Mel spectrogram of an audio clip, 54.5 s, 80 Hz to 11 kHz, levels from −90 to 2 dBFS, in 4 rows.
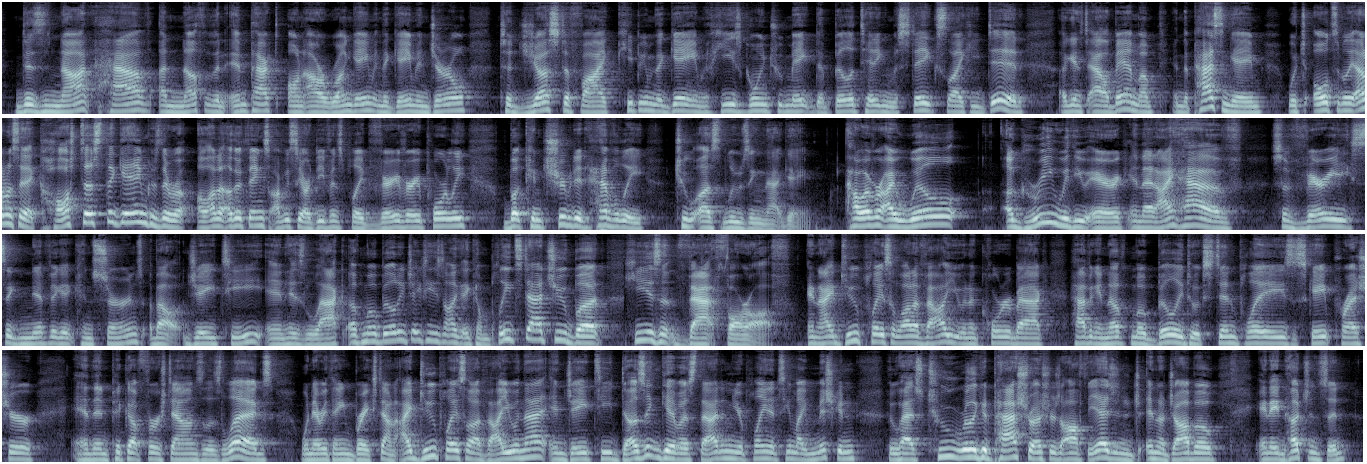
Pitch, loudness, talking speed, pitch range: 140 Hz, -20 LUFS, 195 wpm, 130-160 Hz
